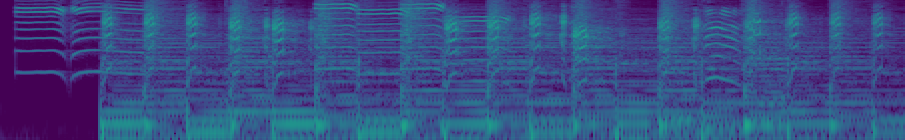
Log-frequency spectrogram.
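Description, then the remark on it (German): A short, high rubber duck squeak wobbles up and down at the very start of the radio play Quietscheentchen auf Abwägen, based on a crime story by Johanna Stiller; then loud, bouncy music with a steady beat takes over, with squeaky sliding tones running through it. “Quietscheentchen auf Abwägen.”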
